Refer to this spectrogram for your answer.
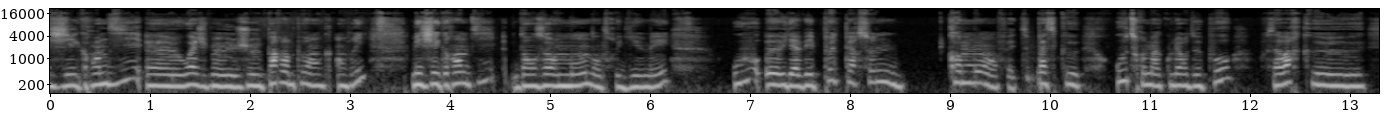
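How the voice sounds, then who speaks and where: A woman with a dark, mellow tone speaks in a somewhat breathy way at a fairly slow pace, with ordinary pitch variation. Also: medium pitch for a woman. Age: 20s. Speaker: podcast host. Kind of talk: casual monologue. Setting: in a car. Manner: hesitant, many fillers.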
